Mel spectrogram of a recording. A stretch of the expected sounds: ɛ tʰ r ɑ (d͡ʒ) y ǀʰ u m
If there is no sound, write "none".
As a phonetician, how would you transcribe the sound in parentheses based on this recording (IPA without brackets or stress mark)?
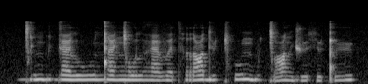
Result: d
